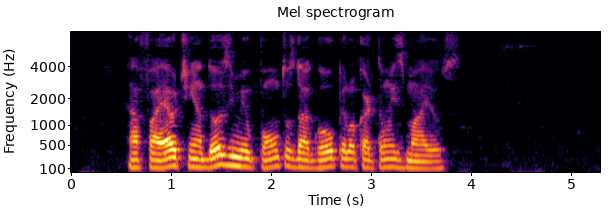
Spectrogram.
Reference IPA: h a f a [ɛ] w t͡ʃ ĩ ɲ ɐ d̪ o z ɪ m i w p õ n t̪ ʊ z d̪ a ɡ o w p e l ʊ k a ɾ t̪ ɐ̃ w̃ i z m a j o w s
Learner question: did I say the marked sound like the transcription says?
yes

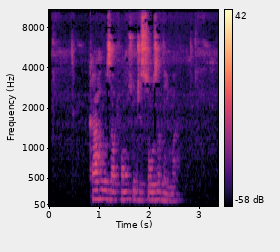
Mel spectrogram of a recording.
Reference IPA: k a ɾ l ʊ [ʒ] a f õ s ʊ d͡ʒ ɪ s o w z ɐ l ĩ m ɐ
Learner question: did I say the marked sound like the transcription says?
no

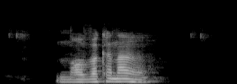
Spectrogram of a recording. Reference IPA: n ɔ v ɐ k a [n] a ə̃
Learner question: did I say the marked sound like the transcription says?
yes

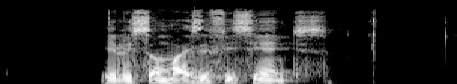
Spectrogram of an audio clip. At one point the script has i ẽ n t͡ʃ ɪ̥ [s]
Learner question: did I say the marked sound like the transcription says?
yes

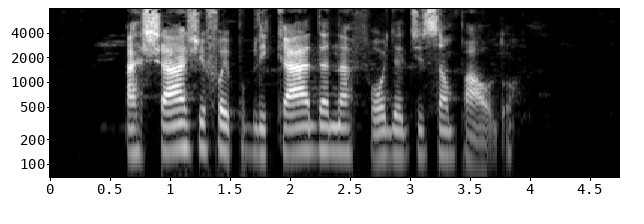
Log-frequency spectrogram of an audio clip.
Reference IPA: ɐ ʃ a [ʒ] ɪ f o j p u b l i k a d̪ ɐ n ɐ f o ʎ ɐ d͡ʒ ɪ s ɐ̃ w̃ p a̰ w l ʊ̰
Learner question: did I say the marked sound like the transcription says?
yes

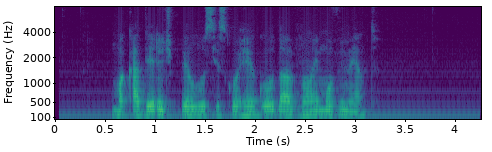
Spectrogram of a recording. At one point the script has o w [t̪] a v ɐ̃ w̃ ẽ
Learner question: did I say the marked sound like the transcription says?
no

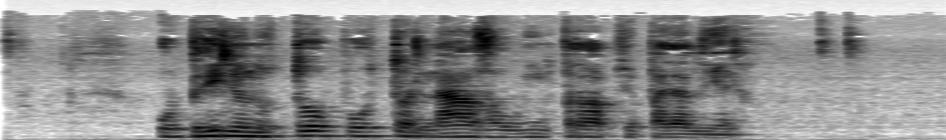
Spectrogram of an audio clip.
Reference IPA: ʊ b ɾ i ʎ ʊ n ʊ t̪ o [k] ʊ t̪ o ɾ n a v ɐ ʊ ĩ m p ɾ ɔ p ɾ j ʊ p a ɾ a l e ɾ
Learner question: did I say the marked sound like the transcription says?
no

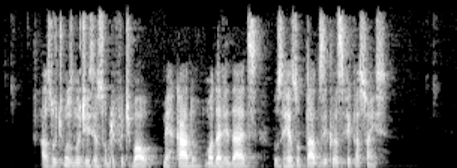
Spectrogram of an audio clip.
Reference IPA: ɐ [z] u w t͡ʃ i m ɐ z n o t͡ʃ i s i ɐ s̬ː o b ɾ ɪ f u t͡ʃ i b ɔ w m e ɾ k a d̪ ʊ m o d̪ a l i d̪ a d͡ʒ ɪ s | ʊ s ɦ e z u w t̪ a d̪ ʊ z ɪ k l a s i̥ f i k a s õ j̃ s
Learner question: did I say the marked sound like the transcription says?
yes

